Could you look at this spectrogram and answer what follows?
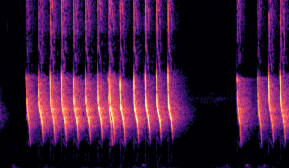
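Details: Energetic Bar-winged prinia in a perenjak putih-style 'tembakan' burst, recorded as a tutor song: a long run of about fourteen quick, evenly spaced high descending chirps, a brief silence, then a fresh rapid volley begins.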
